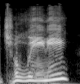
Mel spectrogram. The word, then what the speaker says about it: Cellini: Nobody fucking talks back to Cellini. It rhymes with meanie. – I'm Cellini the meanie.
